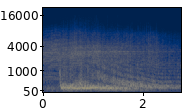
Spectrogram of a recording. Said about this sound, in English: Pinnacle Base, we're clearing tractor beam, switching to repulsor lift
